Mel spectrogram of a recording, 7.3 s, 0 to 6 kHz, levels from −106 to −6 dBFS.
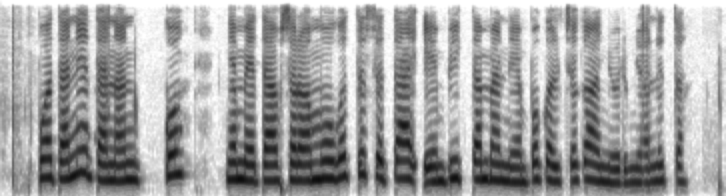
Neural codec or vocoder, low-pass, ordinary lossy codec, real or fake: vocoder, 24 kHz, 100 mel bands, Vocos; 5.4 kHz; none; fake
